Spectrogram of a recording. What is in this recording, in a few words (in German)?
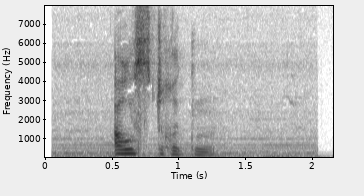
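"ausdruecken", German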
